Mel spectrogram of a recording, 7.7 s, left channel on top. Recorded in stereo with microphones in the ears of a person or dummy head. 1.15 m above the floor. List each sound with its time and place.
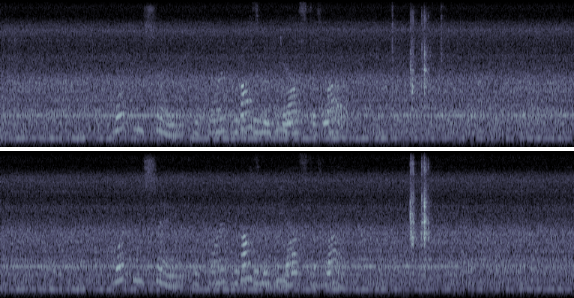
1.5 s a woman speaking: 25° right (ahead or behind), 0.9 m; by 4.2 s 25° left (ahead or behind), 2 m
3.2 s a woman speaking: 70° left (ahead or behind), 5 m
5.5 s a camera shutter: 55° right (ahead or behind), 0.9 m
